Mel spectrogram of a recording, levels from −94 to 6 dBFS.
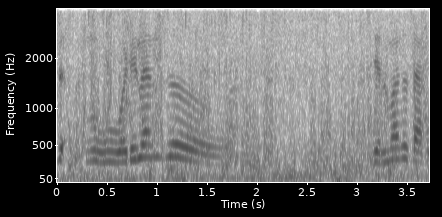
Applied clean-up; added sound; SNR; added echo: none; Scratching (performance technique) + Rain; 4 dB; none.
